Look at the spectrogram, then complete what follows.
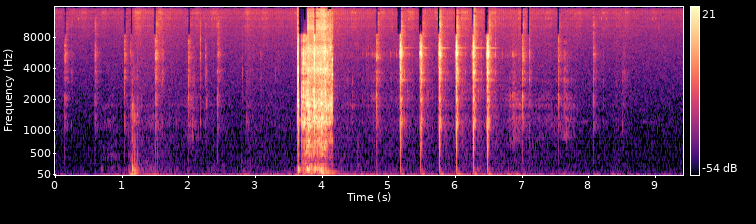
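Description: Paintball marker shots: a thump just after a second and a loud half-second burst about four seconds in, then a quick string of about seven sharp pops at roughly five a second, followed by a few fainter ones.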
